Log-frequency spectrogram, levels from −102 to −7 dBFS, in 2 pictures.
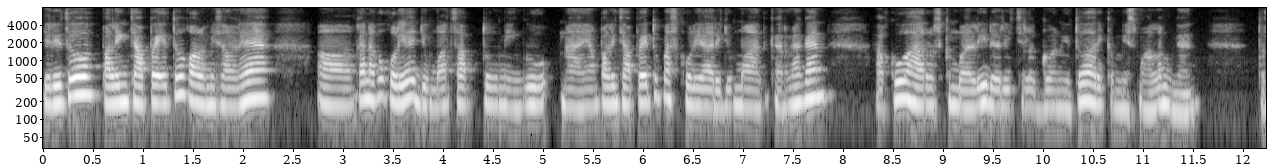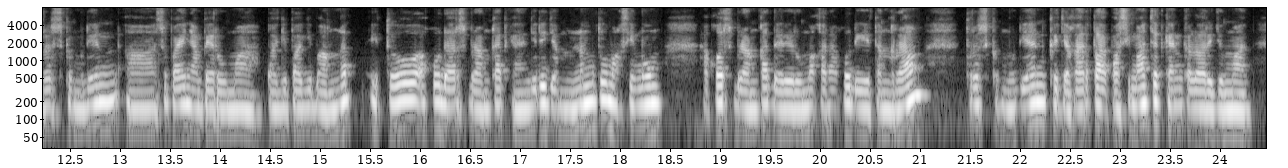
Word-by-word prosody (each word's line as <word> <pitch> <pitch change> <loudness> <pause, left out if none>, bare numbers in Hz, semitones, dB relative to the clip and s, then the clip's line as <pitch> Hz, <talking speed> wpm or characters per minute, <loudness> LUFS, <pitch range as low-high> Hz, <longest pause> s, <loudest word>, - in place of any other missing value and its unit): Jadi 180 +1 +3
tuh 255 +4 +9 0.2
paling 185 +1 +4
capek 185 0 +4
itu 260 - +1
kalau 190 -3 +4
misalnya, 180 +6 +3 0.5
eee, 175 -2 -1
kan 215 +1 +3
aku 240 +3 -2
kuliah 200 +4 +4
Jumat, 170 -3 -3
Sabtu, 175 0 -4
Minggu. 175 +2 -3 0.2
Nah, 160 -2 -5
yang 165 +2 -7
paling 185 0 +1
capek 185 +1 +2
itu - - -4
pas 230 -2 0
kuliah 170 -2 -2
hari 155 -1 -3
Jumat. 160 -1 -5
Karena 180 -1 -3
kan 235 +2 +4 0.5
aku 220 +1 +3
harus 175 -3 0
kembali 175 +1 0
dari 160 0 -5
Cilegon 160 -1 -8
itu 150 +6 -4
hari 195 -4 +3
Kamis 150 -3 -4
malam 165 +4 -2
kan. 135 0 -4 0.7
Terus 160 +1 0
kemudian 175 +6 0
eee, 150 -4 -6
supaya 170 0 -1
nyampe 155 -1 -3
rumah, 145 -2 -3
pagi-pagi 150 +1 -5
banget 150 +8 -1 0.2
itu 195 +2 +3
aku - - -6
udah 175 - +2
harus 170 +2 -3
berangkat 155 +2 -5
kan, 145 -3 -3
jadi 175 +1 +1
jam 155 - -10
6:00 170 +6 +3
tuh 210 -1 +4
maksimum 180 +1 +2 0.4
aku - - -13
harus 190 - 0
berangkat 160 +1 -3
dari 150 -2 -1
rumah 160 +3 -3
karena 160 0 -7
aku 180 +2 -1
di 155 -1 -2
Tangerang, 155 - +2 0.4
terus 175 -1 0
kemudian 170 +3 0
ke 165 -3 -4
Jakarta, 155 +2 0
pasti 150 +2 +2
macet 185 +3 +2
kan 165 0 -2
kalau 155 -2 -2
hari 145 - +1
Jumat. 145 -1 -1
170 Hz, 180 wpm, -20 LUFS, 155-185 Hz, 0.7 s, tuh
